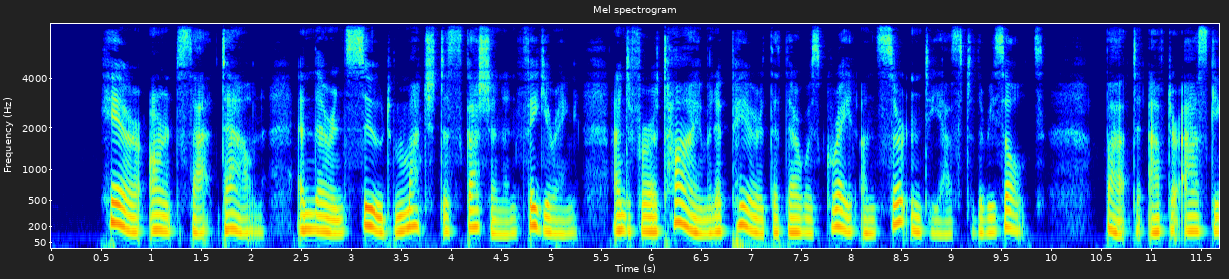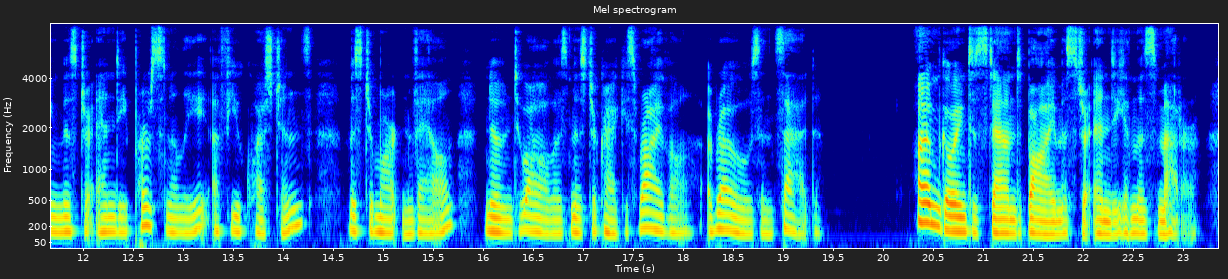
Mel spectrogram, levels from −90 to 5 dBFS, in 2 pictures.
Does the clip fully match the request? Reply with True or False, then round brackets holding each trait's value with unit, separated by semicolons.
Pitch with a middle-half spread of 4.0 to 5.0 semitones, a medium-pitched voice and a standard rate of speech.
False (2.8 semitones; 145 Hz; 150 wpm)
